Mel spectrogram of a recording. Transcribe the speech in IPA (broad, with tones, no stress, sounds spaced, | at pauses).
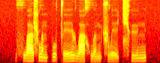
x w ä˧˥ ʂ w ə˧ n p u˥˩ t̪ e˧˥ ɪ̯ ɻ w ä˧˥ x w ə˧˥ n ʈ͡ʂ w e˨˩ ɪ̯ t͡ɕʰ y˥ n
